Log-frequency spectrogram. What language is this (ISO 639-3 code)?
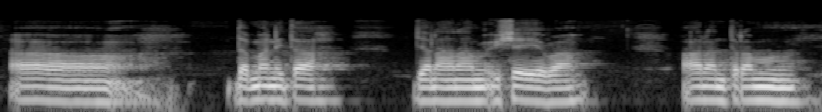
san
